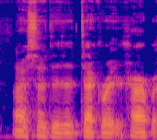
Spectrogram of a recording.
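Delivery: normal talking voice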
